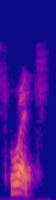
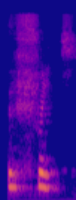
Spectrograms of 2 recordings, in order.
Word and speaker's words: threat: Euh threat fret par tu vois à chaque fois que tu prononces un th en anglais ta prof elle t'a pas dit ou ton prof il t'a pas dit de mettre le de mettre la langue entre les dents.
